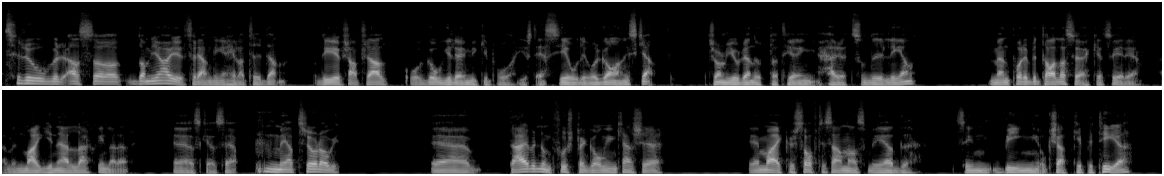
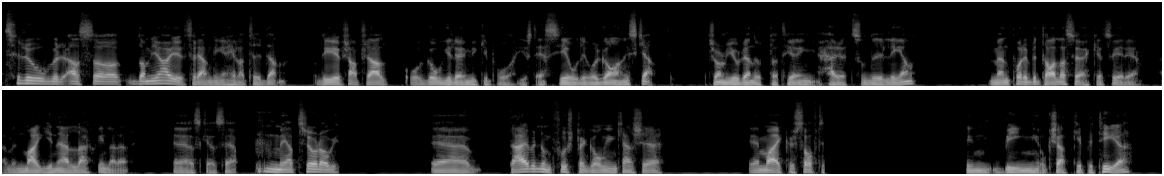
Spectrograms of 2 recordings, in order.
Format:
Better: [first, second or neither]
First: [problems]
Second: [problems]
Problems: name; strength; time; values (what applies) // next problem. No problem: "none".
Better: first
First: none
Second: audio cutting out; at 20 s for 1.5 s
